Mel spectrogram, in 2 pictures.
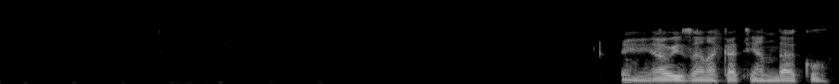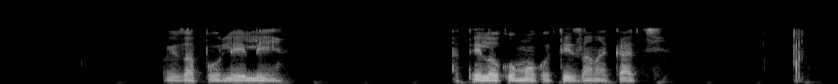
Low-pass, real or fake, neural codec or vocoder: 5.4 kHz; real; none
